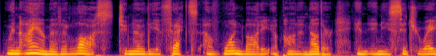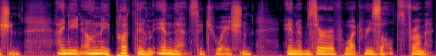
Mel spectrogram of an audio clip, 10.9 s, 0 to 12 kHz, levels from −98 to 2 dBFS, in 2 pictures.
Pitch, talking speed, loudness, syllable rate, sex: 150 Hz, 175 wpm, -19 LUFS, 5.0 syllables/s, male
